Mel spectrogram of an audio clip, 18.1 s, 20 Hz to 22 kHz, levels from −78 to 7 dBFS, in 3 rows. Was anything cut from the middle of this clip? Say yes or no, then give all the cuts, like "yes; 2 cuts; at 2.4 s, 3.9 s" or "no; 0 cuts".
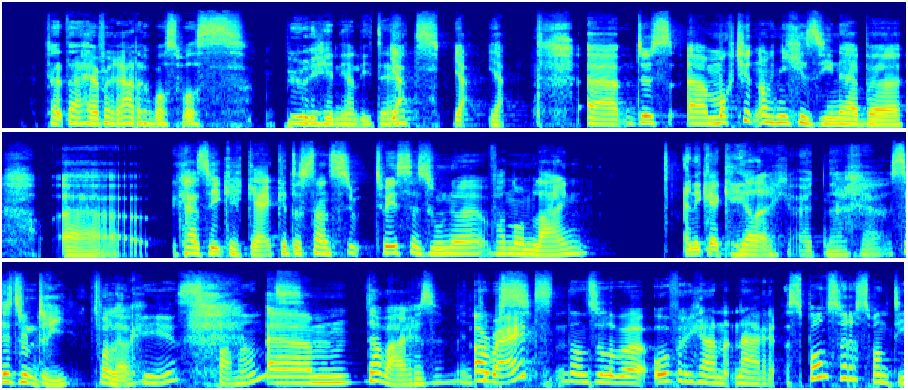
no; 0 cuts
